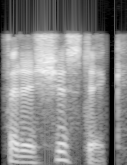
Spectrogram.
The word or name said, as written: fetishistic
